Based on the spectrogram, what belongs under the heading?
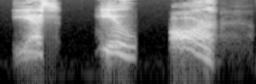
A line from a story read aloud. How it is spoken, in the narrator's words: Lou said through gritted teeth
